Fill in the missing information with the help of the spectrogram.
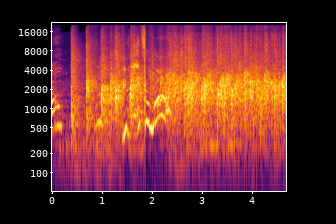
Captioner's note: audience applauding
